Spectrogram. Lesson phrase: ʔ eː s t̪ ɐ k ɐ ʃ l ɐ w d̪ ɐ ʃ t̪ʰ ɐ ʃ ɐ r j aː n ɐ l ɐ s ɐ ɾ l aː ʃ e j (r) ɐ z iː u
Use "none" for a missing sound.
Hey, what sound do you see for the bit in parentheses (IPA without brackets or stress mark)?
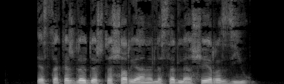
r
